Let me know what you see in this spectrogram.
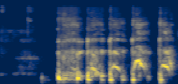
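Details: Adult coughing during a live stream, followed by "excuse me": a brief soft sound, then a run of five harsh, explosive coughs in quick succession.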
